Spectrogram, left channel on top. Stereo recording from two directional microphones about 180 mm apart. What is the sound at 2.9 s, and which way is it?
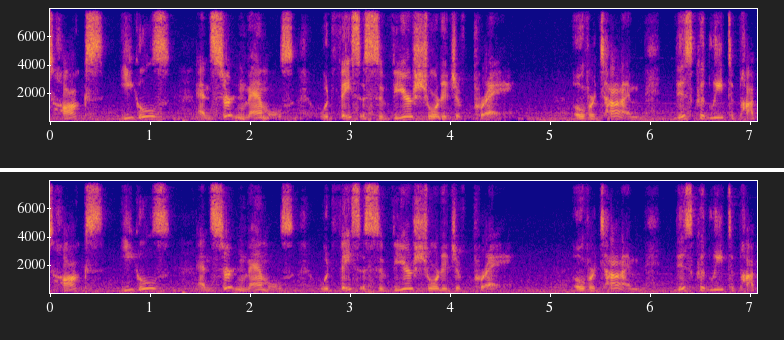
Speech, 55° left (ahead or behind).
